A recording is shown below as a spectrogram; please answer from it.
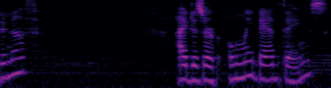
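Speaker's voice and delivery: slow, deliberate list reading with long pauses; read slowly. Shown as a demonstration. Therapist reading beliefs to viewers, slow and deliberate. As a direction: let each belief land, slowly. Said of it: "I'm gonna read them slowly".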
